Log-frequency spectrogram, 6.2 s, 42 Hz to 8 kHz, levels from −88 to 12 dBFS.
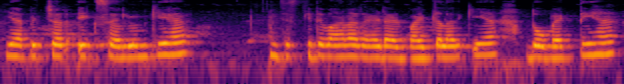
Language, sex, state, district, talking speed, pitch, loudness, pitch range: Hindi, female, Rajasthan, Churu, 165 wpm, 240 Hz, -14 LUFS, 225-260 Hz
